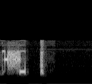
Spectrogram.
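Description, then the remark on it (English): Radio dispatch cancel tones sent to cancel a second rescue unit because there is only one patient: a loud, tinny quarter-second burst of tones, then a brief second blip, trailing off into faint radio hiss. No one speaks. “Can you just hit the tones out for the cancel?”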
